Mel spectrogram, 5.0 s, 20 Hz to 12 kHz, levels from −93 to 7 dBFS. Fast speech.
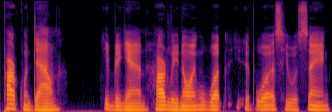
No: average, 155 wpm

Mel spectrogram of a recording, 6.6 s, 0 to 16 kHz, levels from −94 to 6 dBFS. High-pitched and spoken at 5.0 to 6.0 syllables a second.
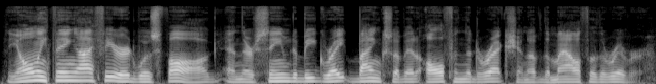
No: low, 135 Hz; 5.3 syllables/s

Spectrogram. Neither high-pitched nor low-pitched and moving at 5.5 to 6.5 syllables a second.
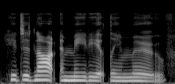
Yes: medium, 180 Hz; 5.6 syllables/s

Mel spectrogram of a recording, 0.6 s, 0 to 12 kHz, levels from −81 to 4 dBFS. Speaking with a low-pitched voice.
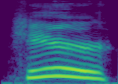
No: very high, 255 Hz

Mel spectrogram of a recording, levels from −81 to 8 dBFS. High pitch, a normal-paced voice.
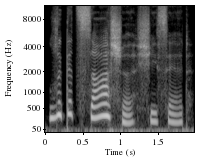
Yes: high, 240 Hz; average, 150 wpm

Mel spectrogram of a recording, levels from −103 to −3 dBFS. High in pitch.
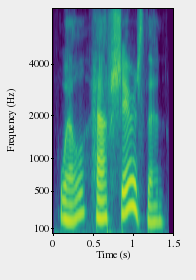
Yes: high, 205 Hz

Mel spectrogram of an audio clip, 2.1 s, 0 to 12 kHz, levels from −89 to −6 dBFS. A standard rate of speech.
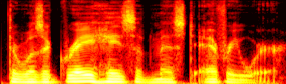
No: fast, 225 wpm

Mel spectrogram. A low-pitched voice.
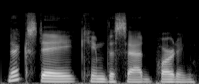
Yes: low, 130 Hz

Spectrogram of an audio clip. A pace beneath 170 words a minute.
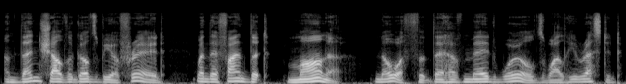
No: average, 200 wpm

